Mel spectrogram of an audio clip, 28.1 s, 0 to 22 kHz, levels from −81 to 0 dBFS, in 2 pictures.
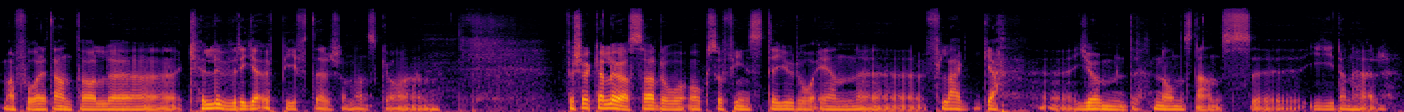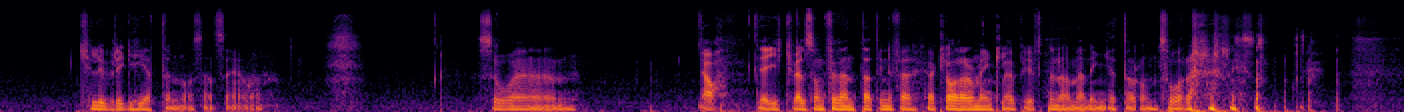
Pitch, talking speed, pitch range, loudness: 105 Hz, 110 wpm, 100-115 Hz, -24 LUFS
